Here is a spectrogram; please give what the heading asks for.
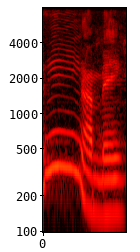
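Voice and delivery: very low, limp, faded amém with no energy. Imitating a weakened response just heard: weak, faded amém. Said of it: "Deu uma enfraquecida no amém agora, hein? Eu senti que esse amém foi meio assim".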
